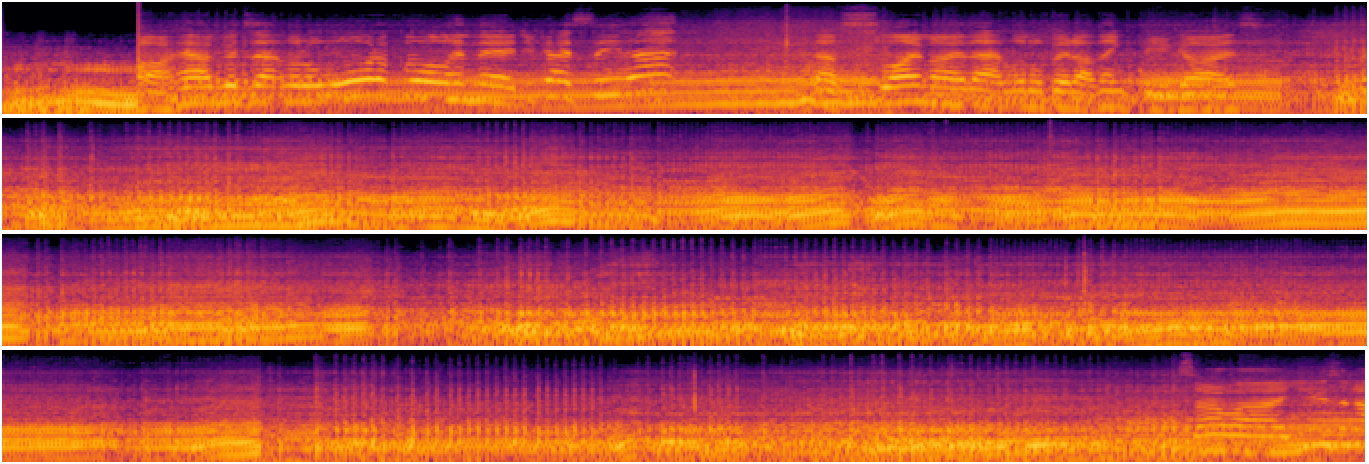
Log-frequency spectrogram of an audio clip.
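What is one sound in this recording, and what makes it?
A dirt bike engine revs and roars close by.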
